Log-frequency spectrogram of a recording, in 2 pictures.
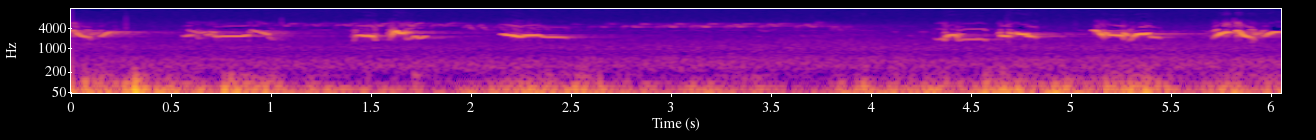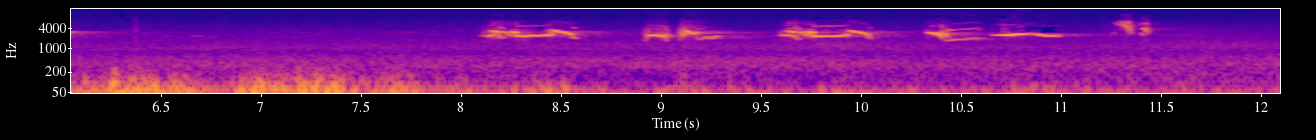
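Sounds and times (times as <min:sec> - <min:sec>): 
American robin singing: 0:00.0 - 0:06.8, 0:07.7 - 0:11.7.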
